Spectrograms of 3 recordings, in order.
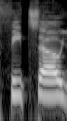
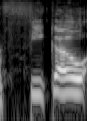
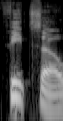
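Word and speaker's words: Fico: fito's shooting and by the way uh it's fito you're going to hear Foo a lot a lot of commentators mispronounce his name because it's spelled fic Co but it is pronounced fito we've done a number of videos on him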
